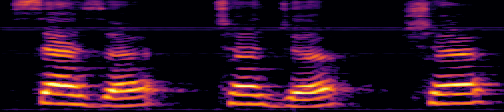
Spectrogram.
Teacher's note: You see how the sa sound is voiceless and z is voiced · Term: Sibilant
